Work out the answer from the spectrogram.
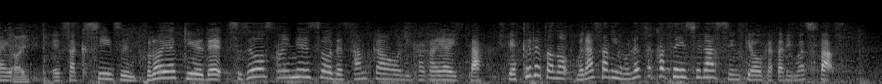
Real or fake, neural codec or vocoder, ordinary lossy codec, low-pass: fake; codec, 16 kHz, 1.1 kbps, Voila-Tokenizer; none; none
